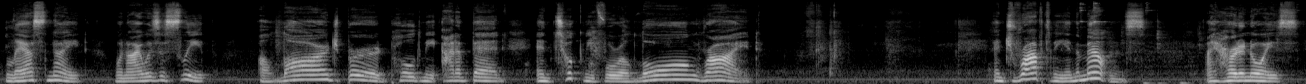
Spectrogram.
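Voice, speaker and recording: A woman's voice: lowish voice, lively intonation, slow pace, fairly bright tone, slight background noise. A woman voicing an unflappable grandpa who tells a tall tale in a storybook. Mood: excited storytelling.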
